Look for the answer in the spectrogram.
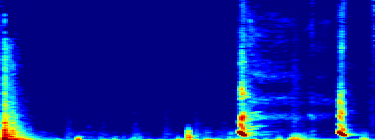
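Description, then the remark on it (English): A few soft, uneven footsteps thud as a person walks in, followed by two sharper knocking bangs as a door is shut, with no talking. “that was me walking in the door closing.”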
